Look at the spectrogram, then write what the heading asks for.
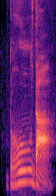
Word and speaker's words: Bruder: Por ejemplo, esto se lee Bruder, Bruder. Esto aquí se pronuncia Muta, Muta.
